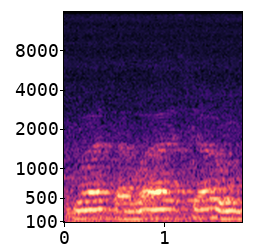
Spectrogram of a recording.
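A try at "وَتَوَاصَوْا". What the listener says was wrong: Nah, itu masih kena pengucapan sa. Nah, hati-hati ya. Bukan watawasa. So.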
